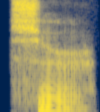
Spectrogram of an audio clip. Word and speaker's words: si: associated with the heart s i pronounced like sir with a slow exhale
